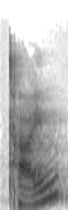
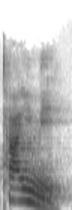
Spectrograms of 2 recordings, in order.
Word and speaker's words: time: da letra e mas em inglês as palavras que terminam com e esse e não é pronunciado então vai ficar valendo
